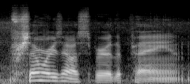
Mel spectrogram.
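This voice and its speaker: An American man with a low voice and a gravelly fry rambles casually through a book review. He is crude and irreverent, swearing freely and jumping between his own remarks and bits read aloud. There is faint noise behind him in the car. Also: huge pitch swings, a little fast, a bit bright, low-quality recording. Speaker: vlogger giving a book report. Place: inside a parked car. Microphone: handheld phone or camera at arm's length. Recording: handheld recording with faint background noise.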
